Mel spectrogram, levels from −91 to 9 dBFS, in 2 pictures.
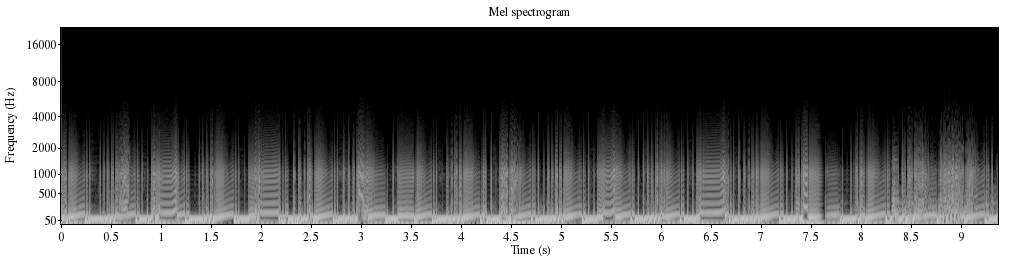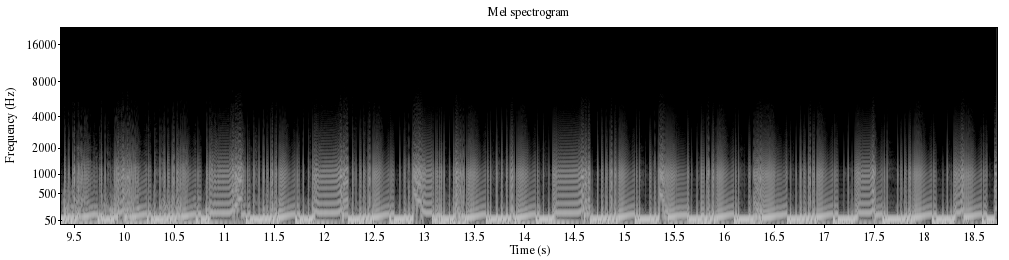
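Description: At 7.57 to 7.66 s a short stall from a late packet holds the sound for 70 ms. The packet arrived late, the jitter buffer emptied, and the receiver stretched the last sound until it came. Nothing is missing afterwards, and that is what separates it from a loss.

Just after, at 7.76 to 7.79 s, comes a short concealed packet loss. Here 40 ms of audio never arrived in time, and only 10 ms was filled in by continuing the last sound. The rest is simply gone, so the sound smears and skips ahead, and the delay shrinks by roughly 30 ms.

From 7.92 to 8.15 s a jitter buffer slow-down plays the audio at 88% speed, adding 36 ms. The receiver repeated tiny pieces many times in a row to build a reserve. The sound is drawn out at unchanged pitch, not frozen in one spot the way a stall is.

From 8.32 to 13.40 s a call bitrate drop takes the encoder from 48 kbps down to 11 kbps. The lowest rate lasts about 1.6 s, and the top of the band falls from 20 kHz to 12 kHz. 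The sound turns coarse and duller, and this is a change in tone, not in timing. It clears by 13.4 s.

Inside that stretch, from 12.08 to 13.07 s, a jitter buffer speed-up runs the audio at 107%, removing roughly 70 ms. The receiver cut short pieces to shed excess delay, so the sound hurries along at the same pitch. It is the opposite of the earlier slow-down.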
